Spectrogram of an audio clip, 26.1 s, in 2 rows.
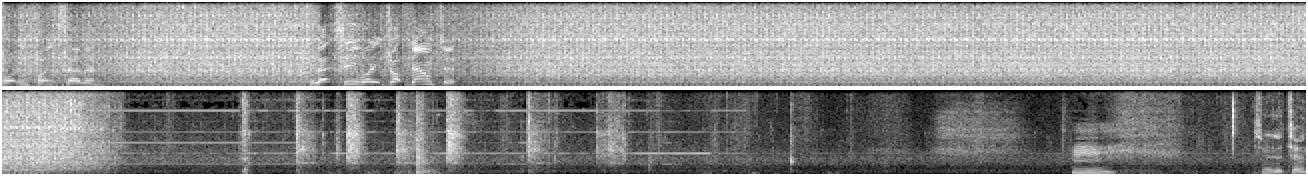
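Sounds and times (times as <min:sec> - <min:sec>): car engine idling: 0:00.0 - 0:20.4
sharp clicks and knocks: 0:15.4 - 0:19.4.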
